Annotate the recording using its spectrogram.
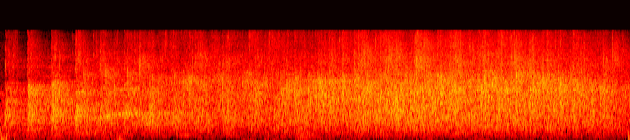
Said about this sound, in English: You can do a golf clap.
